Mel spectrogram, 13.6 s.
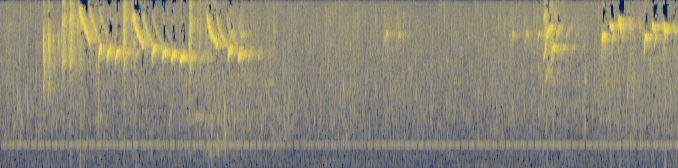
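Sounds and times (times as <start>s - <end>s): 
Oriental magpie-robin singing a soft rambling series of whistled notes: 0.9s - 5.2s, 10.2s - 13.5s.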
